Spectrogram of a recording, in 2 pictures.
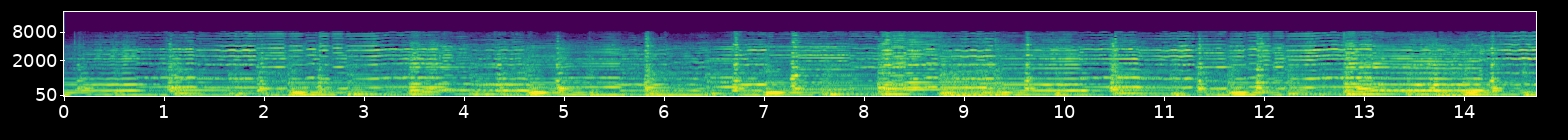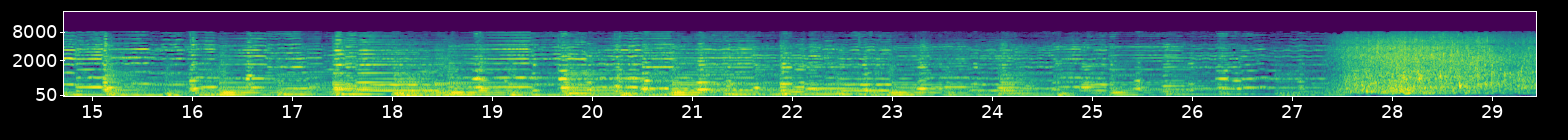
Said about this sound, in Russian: со своим голландским ансамблем и самое, что ни на есть, настоящее танго.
